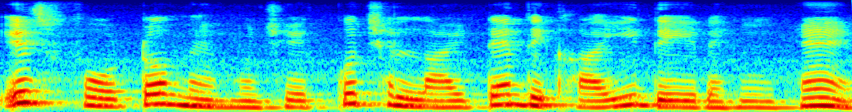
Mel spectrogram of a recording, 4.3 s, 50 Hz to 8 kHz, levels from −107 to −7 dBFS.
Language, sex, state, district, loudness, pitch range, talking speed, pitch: Hindi, female, Madhya Pradesh, Katni, -16 LUFS, 175-240 Hz, 140 wpm, 210 Hz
